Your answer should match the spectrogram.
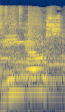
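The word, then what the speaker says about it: Exynos: processor and in the international versions and it's Zeno's that's how you pronounce it 88-90 processor the phone has four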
